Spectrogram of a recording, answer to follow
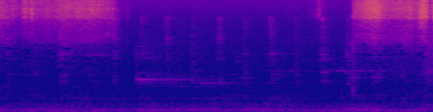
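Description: Sheets of drawing paper sliding and rustling under a hand on a desk, a soft hiss in the first second and again near the end.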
